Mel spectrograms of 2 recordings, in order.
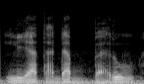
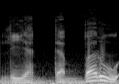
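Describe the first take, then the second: First: The syllable ta is kept before the d. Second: The syllable ta is dropped into the d. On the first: "asal daripada perkataan ini" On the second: "diringkaskan ataupun diringankan"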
